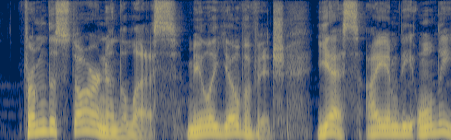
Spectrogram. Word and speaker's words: Jovovich: feature the boobies from the Star nonetheless Mila yovich yes I am the only YouTuber who can correctly pronounce her name ah let's see where operating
